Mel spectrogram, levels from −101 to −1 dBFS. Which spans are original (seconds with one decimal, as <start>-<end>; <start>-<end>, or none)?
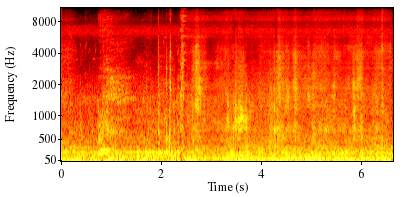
0.0-2.5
